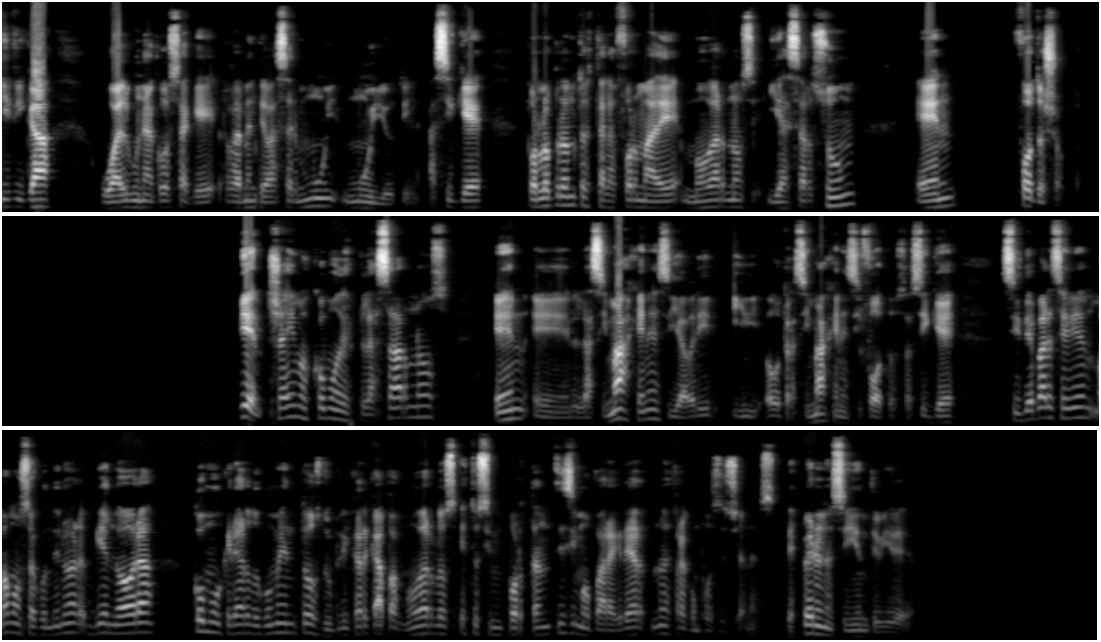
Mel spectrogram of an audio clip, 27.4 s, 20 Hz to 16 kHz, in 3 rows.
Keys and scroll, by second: 8.7 alt+space.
